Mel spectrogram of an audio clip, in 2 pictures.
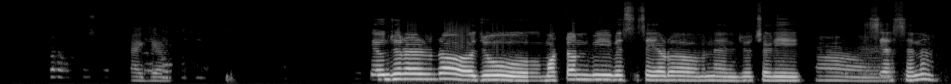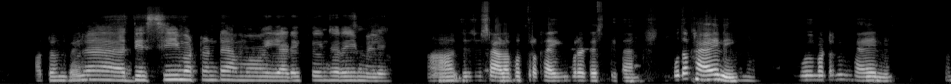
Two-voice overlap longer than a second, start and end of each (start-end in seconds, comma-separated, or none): none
